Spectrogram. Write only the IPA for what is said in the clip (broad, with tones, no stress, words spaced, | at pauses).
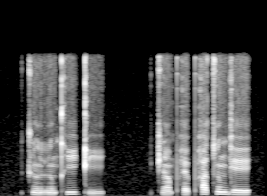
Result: t͡ʃũ˨rũ˨kʰiː˦ kʼi˨ | t͡ʃã˨ pʰɛ˨pʰa˦t͡sũ˦ ɡe˦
